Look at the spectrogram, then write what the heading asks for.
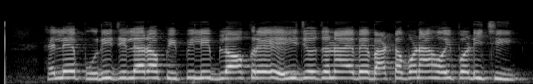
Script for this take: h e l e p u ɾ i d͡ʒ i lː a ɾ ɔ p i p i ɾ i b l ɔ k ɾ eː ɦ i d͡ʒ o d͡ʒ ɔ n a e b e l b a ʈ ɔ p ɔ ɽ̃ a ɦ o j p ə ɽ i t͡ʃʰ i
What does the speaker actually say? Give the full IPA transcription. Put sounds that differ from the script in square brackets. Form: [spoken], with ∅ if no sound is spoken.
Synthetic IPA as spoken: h e l e p u ɾ i d͡ʒ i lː a ɾ ɔ p i p i [l] i b l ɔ k ɾ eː ɦ i d͡ʒ o d͡ʒ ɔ n a e b e [∅] b a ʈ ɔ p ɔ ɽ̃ a ɦ o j p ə ɽ i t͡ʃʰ i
